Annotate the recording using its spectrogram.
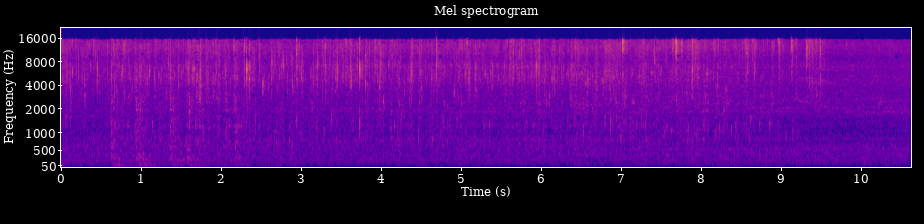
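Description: Thick palm-oil stew simmering in a pot, a steady bubbling crackle of many small pops. In the first couple of seconds a plastic ladle stirs through it with a few soft low bumps.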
